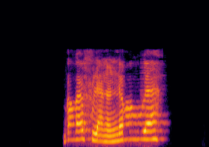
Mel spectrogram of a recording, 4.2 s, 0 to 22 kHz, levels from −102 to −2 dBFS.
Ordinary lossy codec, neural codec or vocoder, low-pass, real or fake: AAC, 32 kbps; codec, 16 kHz, 4 kbps, FreqCodec, larger model; 5.4 kHz; fake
